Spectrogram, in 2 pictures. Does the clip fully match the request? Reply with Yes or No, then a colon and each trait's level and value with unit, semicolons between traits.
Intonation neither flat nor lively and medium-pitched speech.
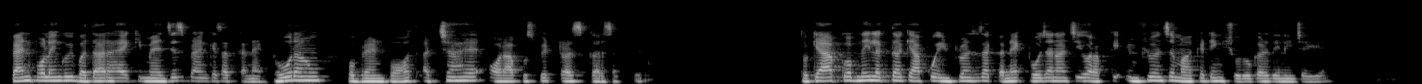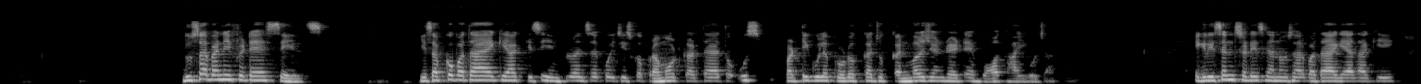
Yes: average, 3.7 semitones; medium, 160 Hz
